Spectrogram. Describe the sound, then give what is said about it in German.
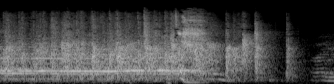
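An audience cheers and claps loudly on the speaker's request for about two seconds, a dense roar of voices and applause that tapers off, followed by a brief voice speaking. “Also jubelt doch mal, cheert doch mal an.”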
